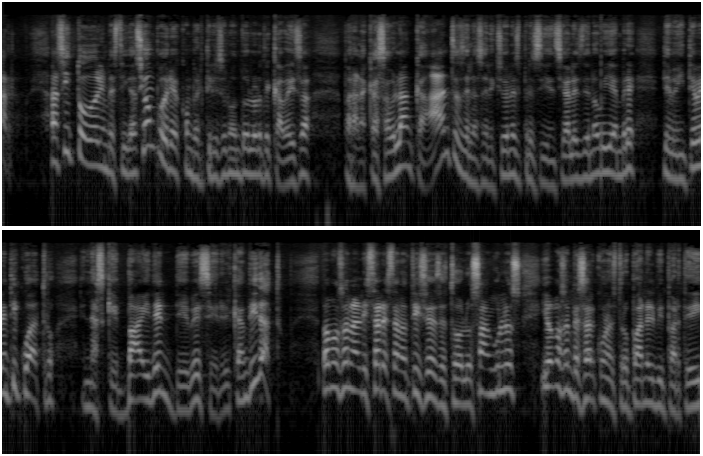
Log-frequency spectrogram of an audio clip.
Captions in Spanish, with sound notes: CARTER. [HABLA EN INGLéS] LUIS:AHORA, LA TELEVISIóN CONSERVADORA DICE QUE SI HAY MANERA EL MOTIVO POR EL METICAL.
